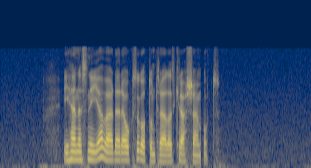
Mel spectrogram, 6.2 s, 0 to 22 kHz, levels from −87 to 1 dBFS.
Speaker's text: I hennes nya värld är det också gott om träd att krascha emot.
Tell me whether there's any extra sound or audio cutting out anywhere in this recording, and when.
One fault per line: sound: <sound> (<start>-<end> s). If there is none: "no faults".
sound: dropout (4.0-4.1 s)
